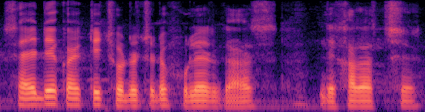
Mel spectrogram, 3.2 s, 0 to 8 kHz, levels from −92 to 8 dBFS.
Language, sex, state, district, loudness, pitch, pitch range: Bengali, male, West Bengal, Alipurduar, -20 LUFS, 110 Hz, 105-120 Hz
